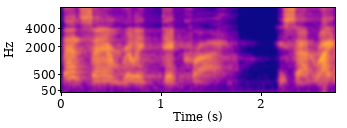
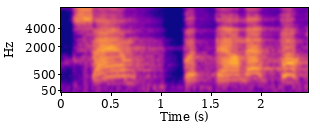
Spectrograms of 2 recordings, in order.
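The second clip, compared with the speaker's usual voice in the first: louder, higher, slow yell at a little brother; big brother yelling; 6 semitones higher, 5 dB louder, slower than usual. A narrator's reading. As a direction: brother snaps at Sam over his book. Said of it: "yelled George".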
